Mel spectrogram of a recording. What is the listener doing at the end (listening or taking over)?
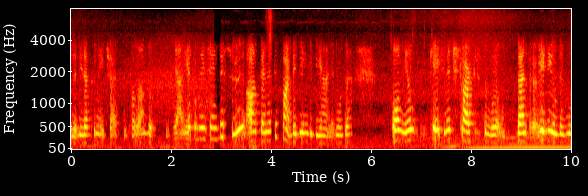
listening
